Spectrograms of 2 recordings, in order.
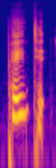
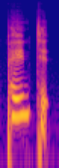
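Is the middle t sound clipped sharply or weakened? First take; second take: clipped; clipped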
